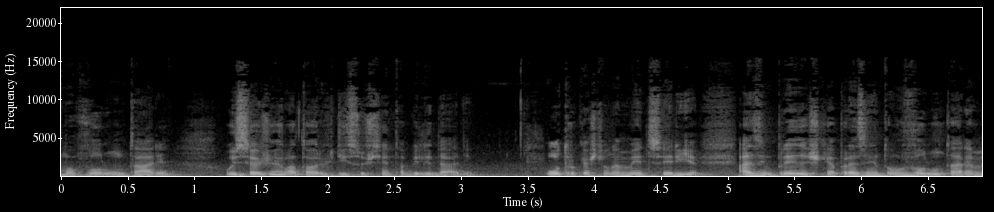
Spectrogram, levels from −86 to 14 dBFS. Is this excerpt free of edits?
no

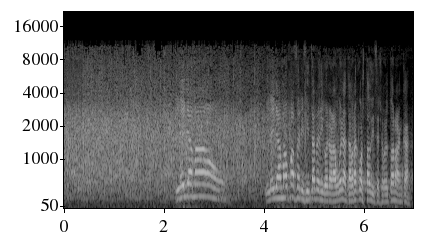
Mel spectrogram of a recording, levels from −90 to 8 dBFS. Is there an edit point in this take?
no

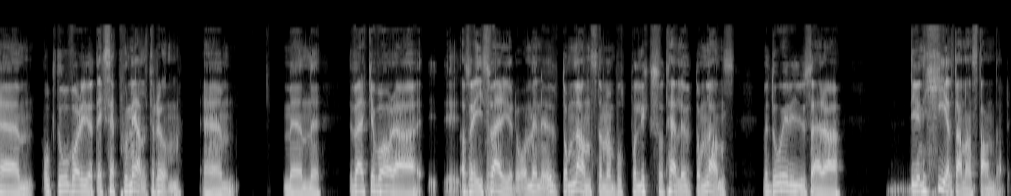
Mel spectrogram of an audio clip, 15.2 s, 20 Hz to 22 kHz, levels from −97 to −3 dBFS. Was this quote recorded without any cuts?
no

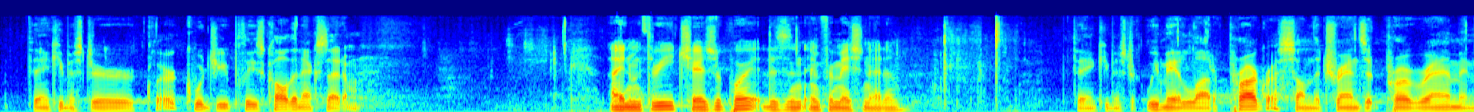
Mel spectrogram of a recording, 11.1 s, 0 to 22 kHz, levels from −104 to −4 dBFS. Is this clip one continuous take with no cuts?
no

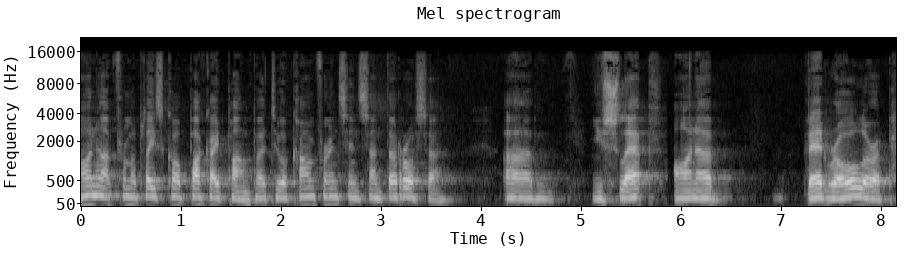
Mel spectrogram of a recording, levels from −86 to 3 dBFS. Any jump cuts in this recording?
yes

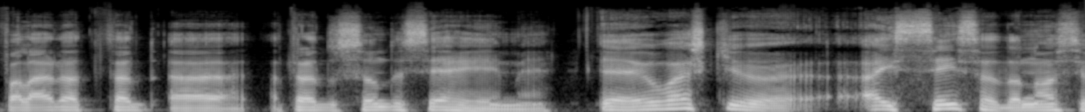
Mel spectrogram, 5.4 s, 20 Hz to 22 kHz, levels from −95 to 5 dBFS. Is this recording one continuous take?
no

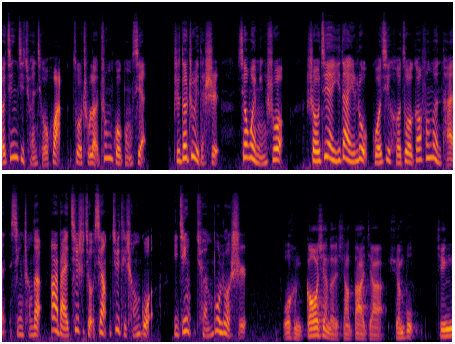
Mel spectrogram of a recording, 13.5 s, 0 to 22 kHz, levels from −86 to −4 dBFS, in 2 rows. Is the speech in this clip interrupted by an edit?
no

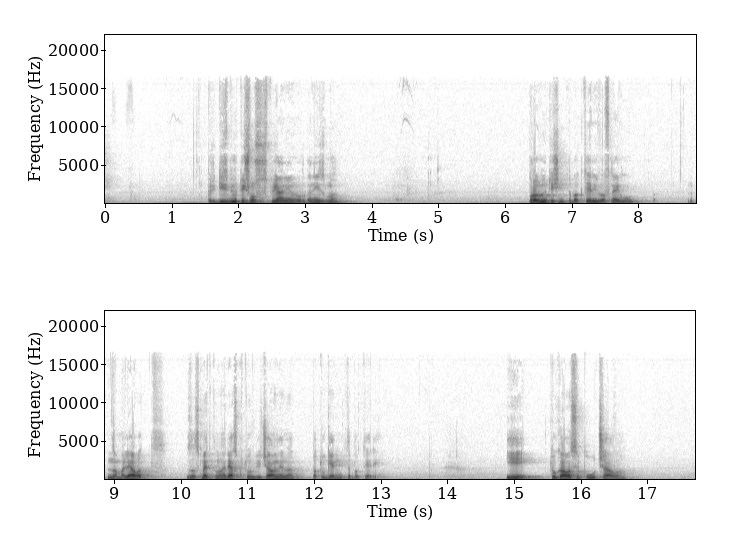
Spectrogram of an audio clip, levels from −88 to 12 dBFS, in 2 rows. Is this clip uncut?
no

